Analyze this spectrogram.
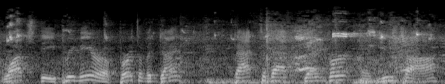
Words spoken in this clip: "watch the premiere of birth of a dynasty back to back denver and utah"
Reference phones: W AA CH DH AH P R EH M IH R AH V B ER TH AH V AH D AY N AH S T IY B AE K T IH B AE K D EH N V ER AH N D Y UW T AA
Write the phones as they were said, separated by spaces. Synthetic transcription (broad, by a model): W AA CH DH AH P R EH M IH R AH V B ER TH AH V AH D AY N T B AE K T IH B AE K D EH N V ER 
